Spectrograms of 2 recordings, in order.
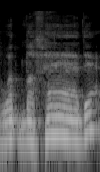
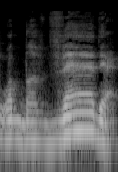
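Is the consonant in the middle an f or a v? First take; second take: f; v. First: The middle consonant is a voiceless f. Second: The middle consonant is a voiced v. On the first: The speaker calls it right. "rather than saying" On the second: The speaker calls it wrong. "V instead of F"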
